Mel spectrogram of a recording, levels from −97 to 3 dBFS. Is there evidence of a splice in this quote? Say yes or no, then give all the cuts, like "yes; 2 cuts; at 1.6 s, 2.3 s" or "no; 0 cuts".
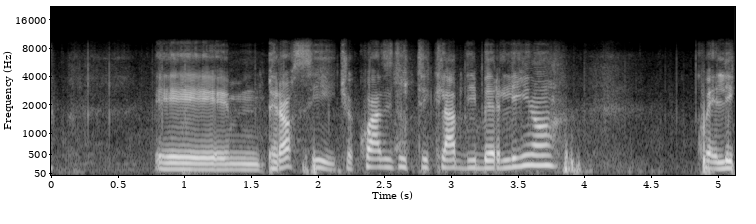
no; 0 cuts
